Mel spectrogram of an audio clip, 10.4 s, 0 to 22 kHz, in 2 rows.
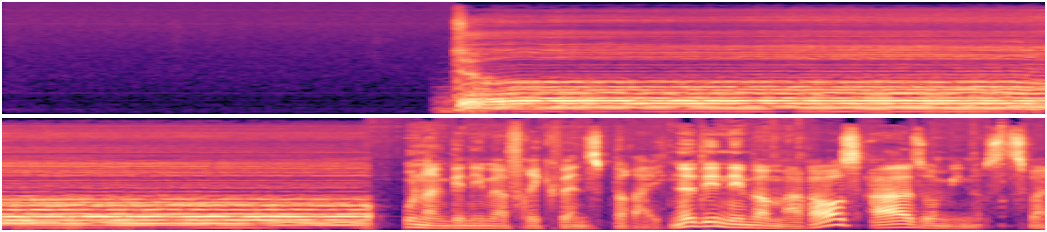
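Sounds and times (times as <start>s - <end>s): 
choir holding a sustained chord: 2.2s - 7.1s
speech: 2.3s - 3.0s, 7.4s - 10.4s.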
